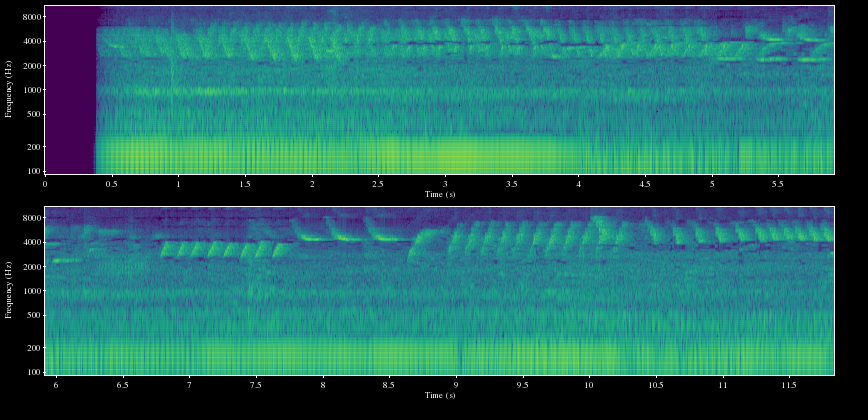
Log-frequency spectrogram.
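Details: Lovebird learning its chattering song: long rapid high trills repeated in bursts, with squeaky rising notes between, over a loud steady low mechanical hum throughout.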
